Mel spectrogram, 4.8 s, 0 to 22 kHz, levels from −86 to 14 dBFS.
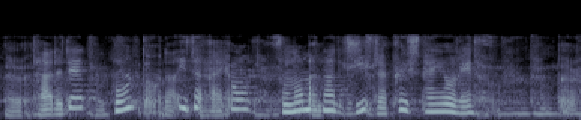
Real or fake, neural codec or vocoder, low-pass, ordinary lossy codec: fake; autoencoder, 22.05 kHz, a latent of 192 numbers a frame, VITS, trained on one speaker; 7.2 kHz; none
